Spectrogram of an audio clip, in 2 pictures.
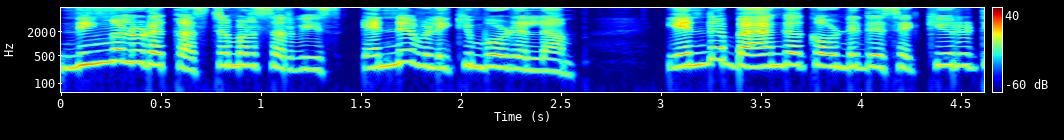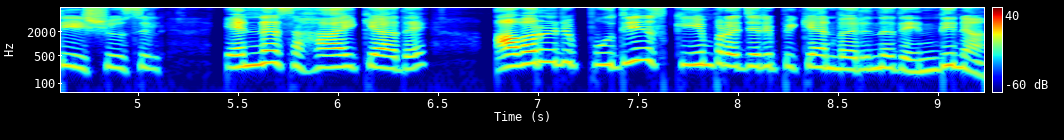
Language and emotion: Malayalam, angry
